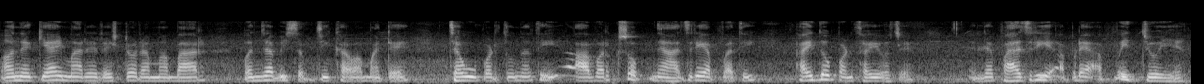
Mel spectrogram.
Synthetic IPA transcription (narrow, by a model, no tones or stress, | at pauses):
ənekjãimaɾeɾesʈoɾãmãbaɾ | pəɲd͡ʒabisəbd͡ʒikʰa̰ʋa̰ma̰ʈḛ | d͡ʒəʋũpəɽt̪ũnət̪ʰiaʋəɾkʰsopneɦad͡ʒɾiapʋa̰t̪ʰi | kʰajid̪opəɳt̪ʰəjot͡ʃʰḛ | ḛʈlebʱad͡ʒɾia̰pɽ̃ea̰pʋid͡ʒd͡ʒoie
